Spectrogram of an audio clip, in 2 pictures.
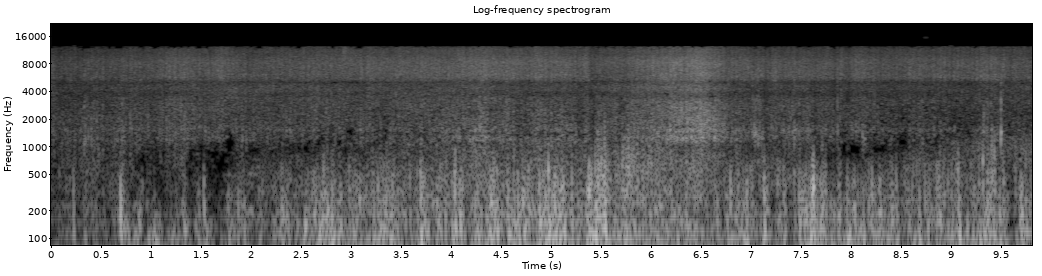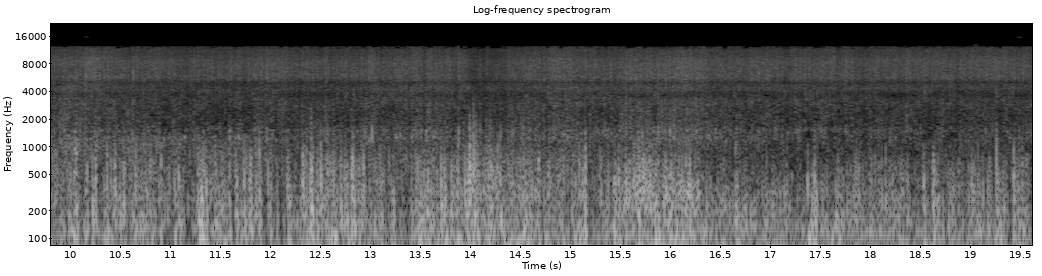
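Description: Wind rushing and buffeting over the microphone of a skier moving downhill, with the hiss of skis sliding on snow underneath.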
